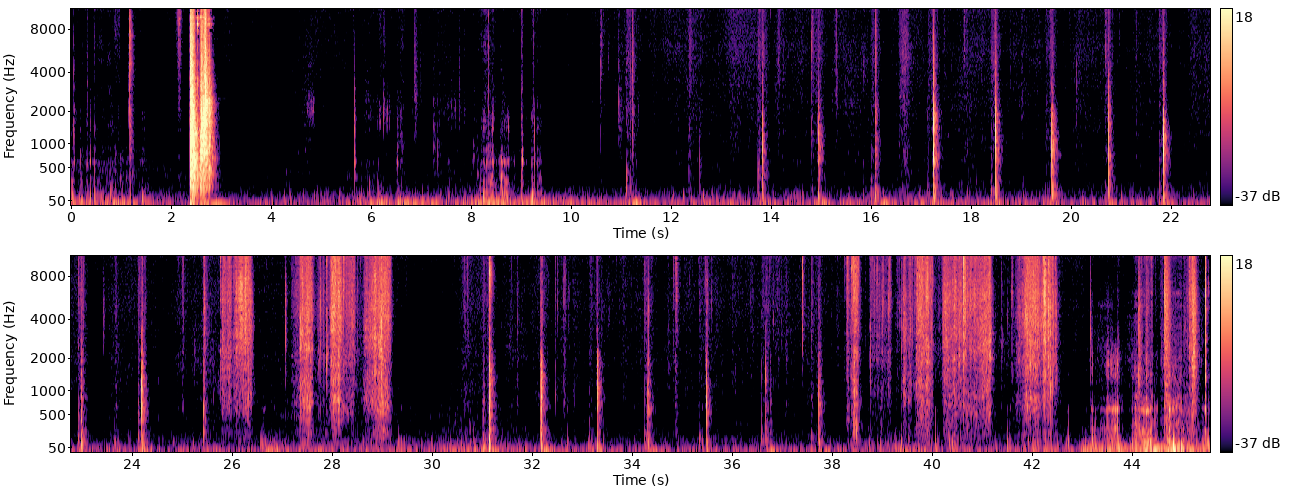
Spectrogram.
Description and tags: footsteps inside a house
